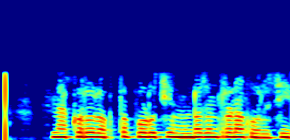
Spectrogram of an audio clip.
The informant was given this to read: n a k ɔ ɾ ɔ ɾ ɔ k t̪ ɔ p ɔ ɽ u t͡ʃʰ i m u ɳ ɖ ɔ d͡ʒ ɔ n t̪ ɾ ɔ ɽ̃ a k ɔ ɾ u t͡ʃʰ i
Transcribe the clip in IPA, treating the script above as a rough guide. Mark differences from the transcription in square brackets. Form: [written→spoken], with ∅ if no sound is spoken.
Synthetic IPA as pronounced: n a k ɔ ɾ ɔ ɾ ɔ k t̪ ɔ p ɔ ɽ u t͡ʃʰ i m u ɳ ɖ ɔ d͡ʒ ɔ n t̪ ɾ ɔ ɽ̃ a k ɔ ɾ u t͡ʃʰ i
